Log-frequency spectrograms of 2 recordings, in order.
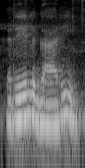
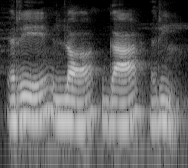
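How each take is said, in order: First: Said in the usual way. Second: Slow, drawn-out syllables. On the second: Shown as a demonstration. Teacher sounding out a word for children, slowly.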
